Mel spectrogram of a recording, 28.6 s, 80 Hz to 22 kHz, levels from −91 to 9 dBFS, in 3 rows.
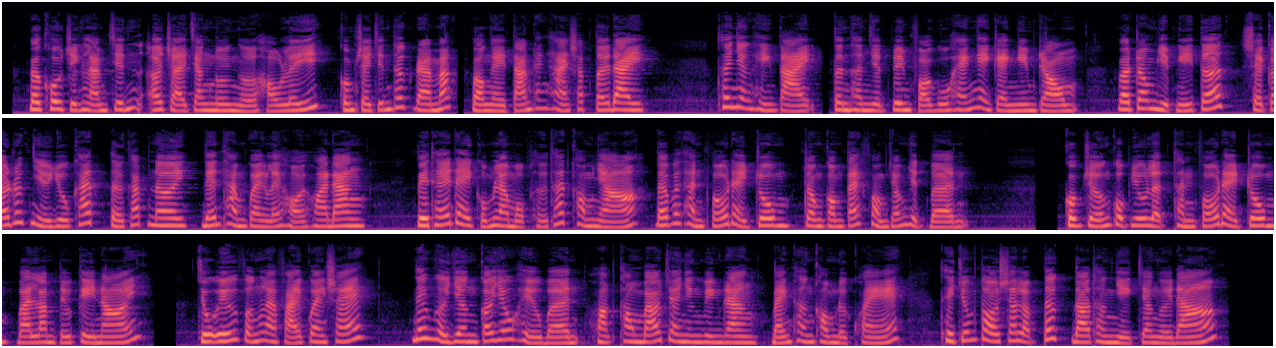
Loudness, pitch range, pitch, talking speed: -24 LUFS, 210-255 Hz, 235 Hz, 285 wpm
